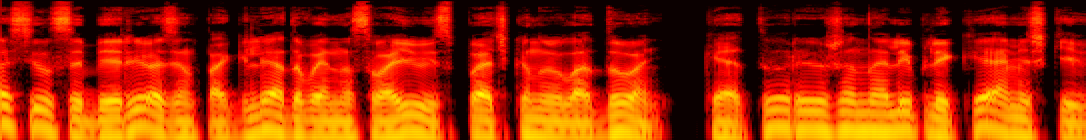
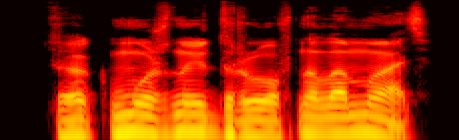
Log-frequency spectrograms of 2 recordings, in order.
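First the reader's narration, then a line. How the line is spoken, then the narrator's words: Grumbling. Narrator (Russian): проворчал Березин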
